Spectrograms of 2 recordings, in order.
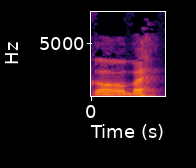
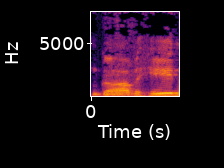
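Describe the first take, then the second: First: The word ends short, without a long 'e' vowel. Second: The word ends with a long 'e' vowel. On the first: The speaker calls it right. "ਗਾਵਹਿ ਉਚਾਰਨ ਕਰਨਾ" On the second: The speaker calls it wrong. "ਗਾਵਹੇ ਨੀ ਕਹਿਣਾ, ਗਾਵਹੇ ਕਵਾਂਗੇ ਤਾਂ ਹਾਹੇ ਦੇ ਲਾਂ ਲੱਗ ਜੇਗੀ"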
